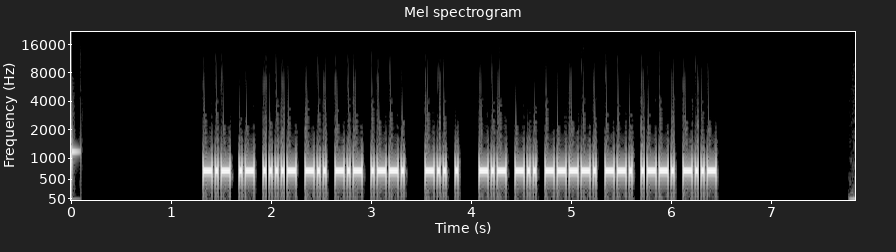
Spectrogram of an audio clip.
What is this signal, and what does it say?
Morse code, heard as a keyed tone, about 40 wpm, 700 Hz. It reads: KA4DKP DE KD9GPX
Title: USA Callsign DE Callsign 40wpm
